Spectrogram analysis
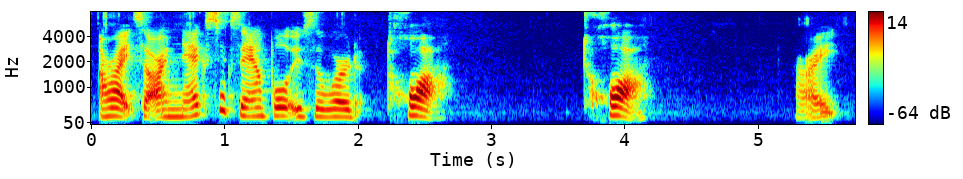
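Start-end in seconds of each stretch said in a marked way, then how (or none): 2.2-2.6 "trois" as "trwah", R from the throat; French "trois", guttural R after the T. Shown as a demonstration. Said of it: "pronouncing that guttural R". 3.7-4.2 loud "Trois" as "trwah", R from the throat; French "Trois", strong guttural R after the T. Shown as a demonstration. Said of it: "pronouncing that guttural R".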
